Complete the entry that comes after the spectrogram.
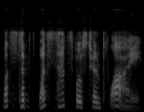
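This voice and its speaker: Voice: mid-range voice, very animated, normal speed, dry recording, lo-fi sound. A player narrating and speaking in character in a tabletop game, formal and cheeky. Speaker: tabletop role-play player. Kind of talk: in-character role-play with narration.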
